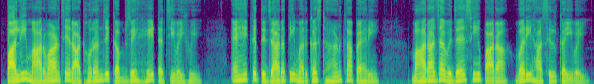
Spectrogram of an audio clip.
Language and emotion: Sindhi, neutral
